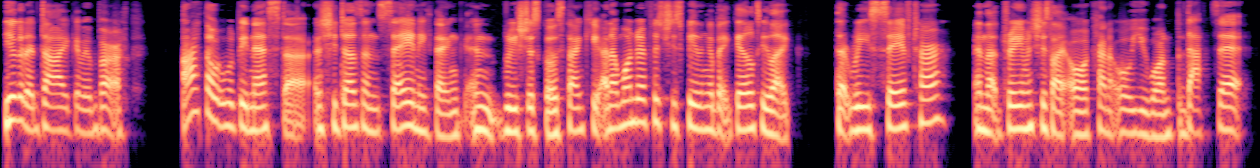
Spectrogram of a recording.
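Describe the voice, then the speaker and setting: A woman's voice: low-pitched, fairly quick, no room sound, lo-fi sound. A woman co-hosting a podcast, chatting casually and retelling a story by acting out the dialogue. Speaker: podcast co-host. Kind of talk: casual chat recapping a fantasy novel.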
